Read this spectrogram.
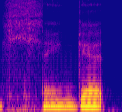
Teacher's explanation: If it's on its own, like in Tlingit, just your mouth will let it be an unvoiced L.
